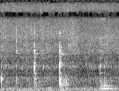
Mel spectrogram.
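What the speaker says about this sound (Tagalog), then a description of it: "gigisa na natin yung hipon ha" Shrimp sautéing in a cooking pot for ginataang langka with bagoong alamang: a steady, close sizzle with a few sharp spatula scrapes and clicks against the pot, and no talking.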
